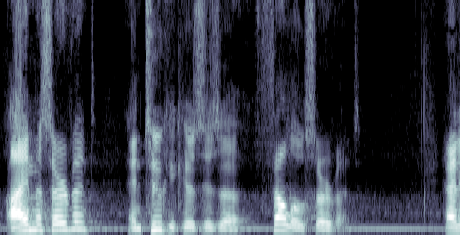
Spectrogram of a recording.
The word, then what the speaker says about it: Tychicus: Now, he starts out by saying in verse 7, all my state that this is pronounced Tychicus, declare unto you, who's a faithful brother and faithful minister, fellow servant to in the Lord.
